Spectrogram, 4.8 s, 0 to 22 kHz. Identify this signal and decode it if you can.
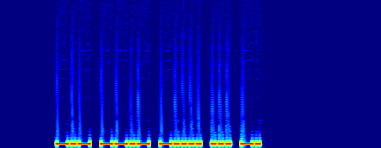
Morse code, heard as a keyed tone, about 29 wpm, 700 Hz. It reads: KQ6SN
